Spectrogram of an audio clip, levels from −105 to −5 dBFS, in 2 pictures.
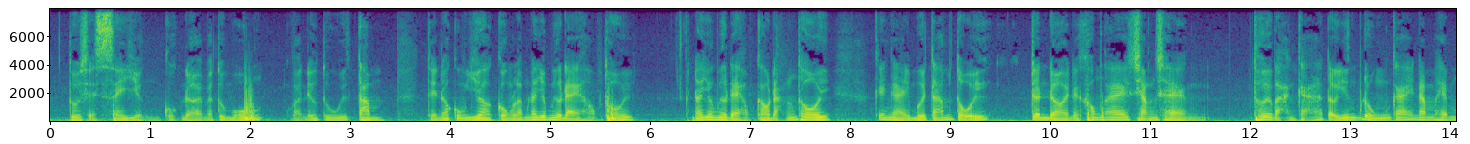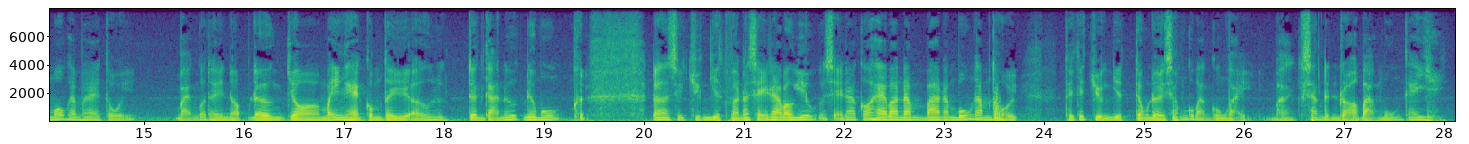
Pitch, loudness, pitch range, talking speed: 115 Hz, -17 LUFS, 95-130 Hz, 245 wpm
